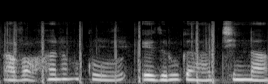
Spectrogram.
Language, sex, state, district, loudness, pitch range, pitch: Telugu, female, Andhra Pradesh, Krishna, -16 LUFS, 200-225 Hz, 215 Hz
